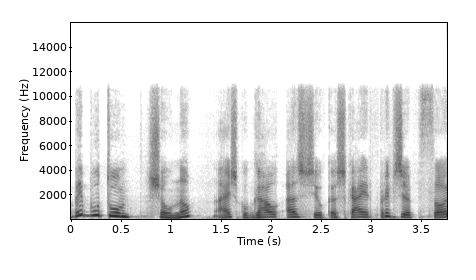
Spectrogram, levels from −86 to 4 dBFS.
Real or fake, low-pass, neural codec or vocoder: fake; 10.8 kHz; codec, 16 kHz in and 24 kHz out, 0.9 kbps, LongCat-Audio-Codec, four codebook decoder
